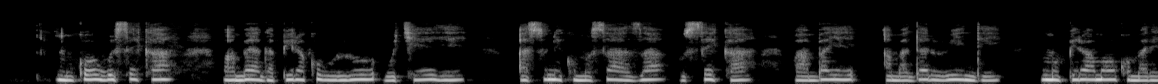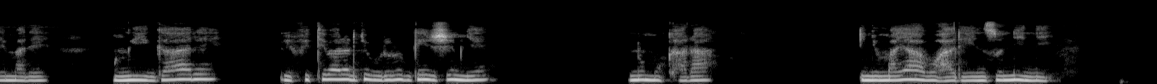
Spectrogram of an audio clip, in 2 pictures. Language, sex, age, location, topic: Kinyarwanda, female, 36-49, Kigali, health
